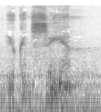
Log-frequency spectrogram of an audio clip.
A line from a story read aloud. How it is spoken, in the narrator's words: Whispering back, I asked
